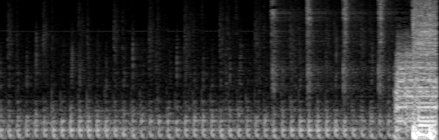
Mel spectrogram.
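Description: Low, pitched instrumental drone from a band on stage, pulsing fast and evenly like a tremolo or sequenced synth. Thin ticking clicks join in over the last second or so.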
